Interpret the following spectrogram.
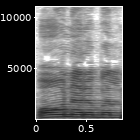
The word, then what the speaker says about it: honorable: The captain of the regiment is an honorable man. Honorable, H silent, A sound.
